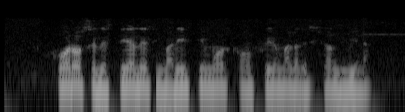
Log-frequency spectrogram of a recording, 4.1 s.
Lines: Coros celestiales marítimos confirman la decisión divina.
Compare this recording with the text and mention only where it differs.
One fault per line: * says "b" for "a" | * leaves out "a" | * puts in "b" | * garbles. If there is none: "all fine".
all fine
